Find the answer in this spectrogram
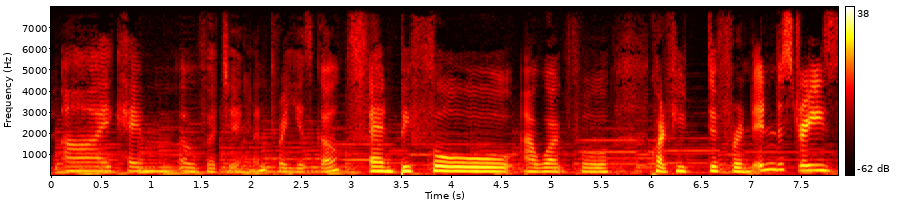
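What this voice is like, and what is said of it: German accent. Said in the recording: “as you might have guessed from my accent, I'm German”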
